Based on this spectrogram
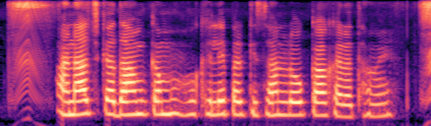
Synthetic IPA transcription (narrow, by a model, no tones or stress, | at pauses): ɐnaːd͡ʒkad̪aːmkɐmɦokʰɪlepɐɾkɪsaːnloːɡ̚kakɐɾət̪ɦɐʋẽː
